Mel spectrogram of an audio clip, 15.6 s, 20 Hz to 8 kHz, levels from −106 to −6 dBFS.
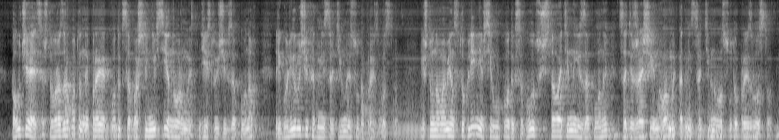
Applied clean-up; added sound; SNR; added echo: neural separator model SepFormer DNS4.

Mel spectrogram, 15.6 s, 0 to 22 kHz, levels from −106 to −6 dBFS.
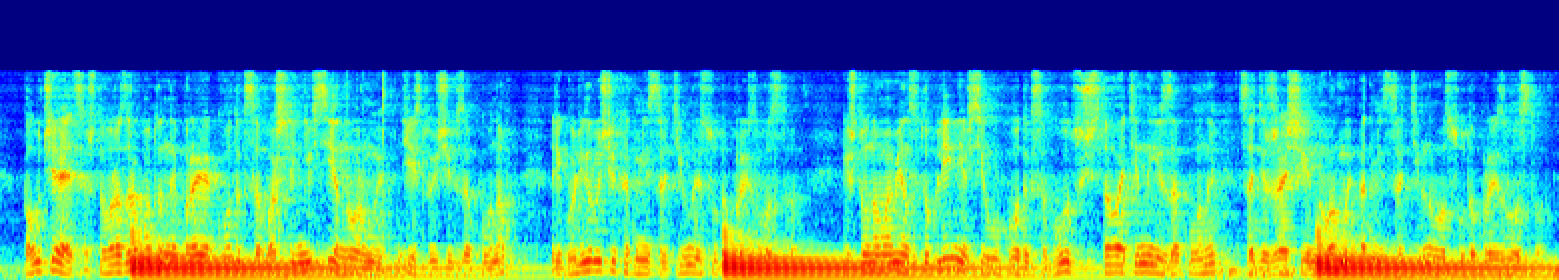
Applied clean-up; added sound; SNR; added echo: none; Bass guitar; -4 dB; reverberation time 0.7 s.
